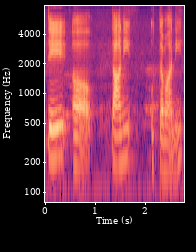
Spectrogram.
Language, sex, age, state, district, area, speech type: Sanskrit, female, 30-45, Andhra Pradesh, Guntur, urban, spontaneous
